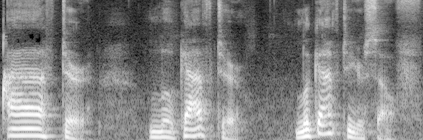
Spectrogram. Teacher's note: Vamos a enfatizar la primera sílaba.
